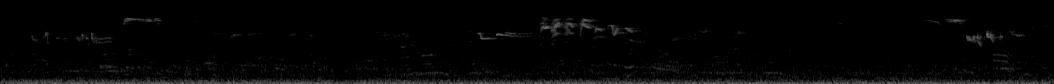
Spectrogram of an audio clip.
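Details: Wild bulbuls give short, bright chirps and quick whistled notes scattered through the clip over a steady low rumble of wind or distant noise.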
